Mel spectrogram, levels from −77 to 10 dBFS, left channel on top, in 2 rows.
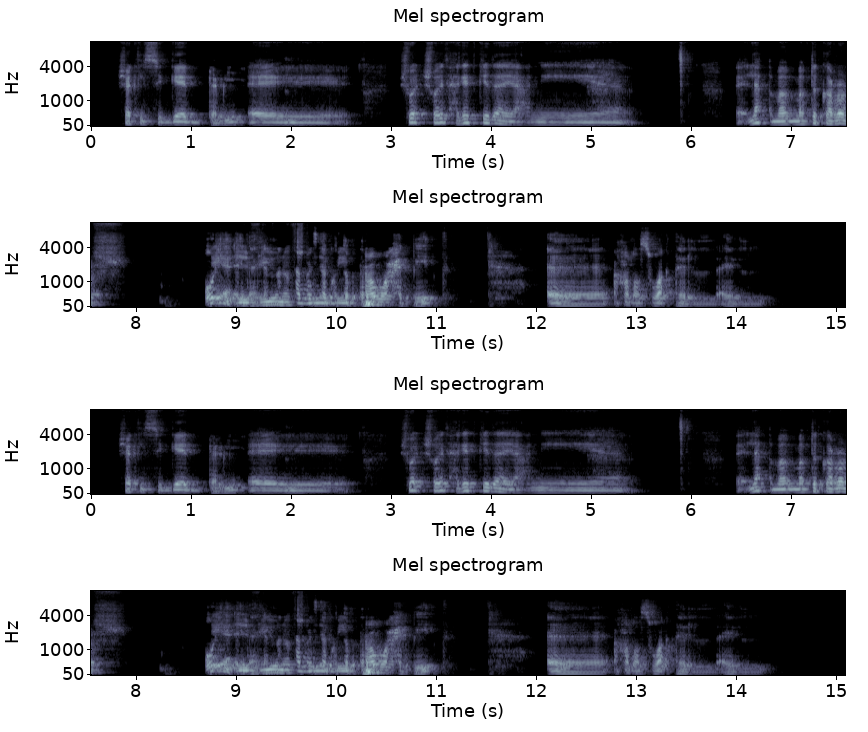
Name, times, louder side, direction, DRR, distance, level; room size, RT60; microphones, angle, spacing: voice 1, 0.3-1.1 1.6-2.8 3.1-5.4 6.1-7.9 8.8-10.1, left 1 dB, 30° left, 0.9 m, -28 dB
voice 2, 1.2-1.5 1.9-2.1 5.0-5.2 8.7-9.8 10.1-10.9 11.5-14.3, left 3 dB, 75° left, 1.8 m, -28 dB
11.5 x 5.1 x 4.7 m
head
